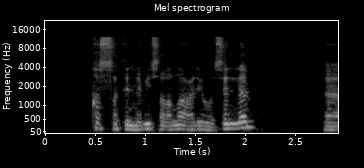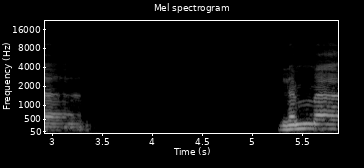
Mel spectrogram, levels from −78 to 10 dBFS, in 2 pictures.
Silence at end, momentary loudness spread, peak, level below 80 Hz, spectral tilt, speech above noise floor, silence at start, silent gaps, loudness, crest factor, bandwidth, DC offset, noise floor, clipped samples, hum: 0 s; 13 LU; -14 dBFS; -78 dBFS; -5 dB/octave; over 60 dB; 0.45 s; none; -31 LUFS; 18 dB; 12.5 kHz; under 0.1%; under -90 dBFS; under 0.1%; none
